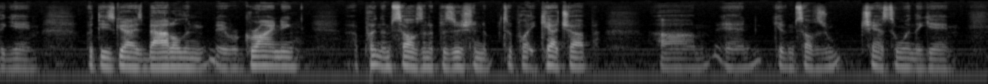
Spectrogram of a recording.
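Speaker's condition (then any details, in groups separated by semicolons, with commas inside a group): No condition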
